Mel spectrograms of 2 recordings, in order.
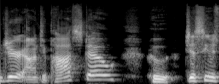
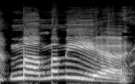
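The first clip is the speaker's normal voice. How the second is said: high, slow, hammed-up Italian accent; fake Italian accent; 12 semitones higher, much slower than usual. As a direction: stretch it out in a cartoon Italian accent. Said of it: "my fake Italian accent".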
